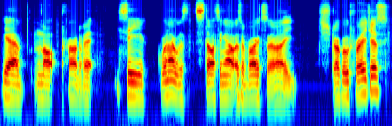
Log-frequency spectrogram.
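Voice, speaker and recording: A woman's voice: rumbling low, a little slow. A woman playing a pompous male writer, polite but flustered and stammering when cornered. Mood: explaining. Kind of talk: amateur radio play.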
